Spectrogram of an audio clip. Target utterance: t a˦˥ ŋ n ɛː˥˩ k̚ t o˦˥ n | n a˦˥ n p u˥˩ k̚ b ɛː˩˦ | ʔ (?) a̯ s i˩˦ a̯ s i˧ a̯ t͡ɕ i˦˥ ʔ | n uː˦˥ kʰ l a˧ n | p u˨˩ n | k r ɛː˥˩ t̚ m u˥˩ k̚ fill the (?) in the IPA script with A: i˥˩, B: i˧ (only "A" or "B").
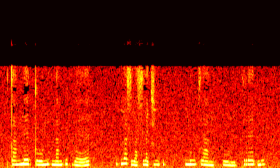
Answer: A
